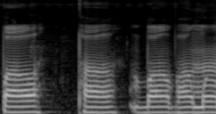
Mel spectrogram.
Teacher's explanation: दोनों ओठों से प फ ब भ म होता है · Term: ओष्ठ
